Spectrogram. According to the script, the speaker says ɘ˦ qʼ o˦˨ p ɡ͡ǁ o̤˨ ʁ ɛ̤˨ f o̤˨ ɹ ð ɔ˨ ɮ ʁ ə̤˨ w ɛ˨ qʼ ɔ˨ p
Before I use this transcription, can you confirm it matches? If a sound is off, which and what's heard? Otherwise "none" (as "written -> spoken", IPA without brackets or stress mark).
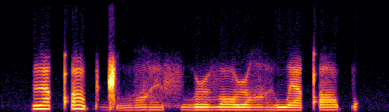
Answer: ɮ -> ɹ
